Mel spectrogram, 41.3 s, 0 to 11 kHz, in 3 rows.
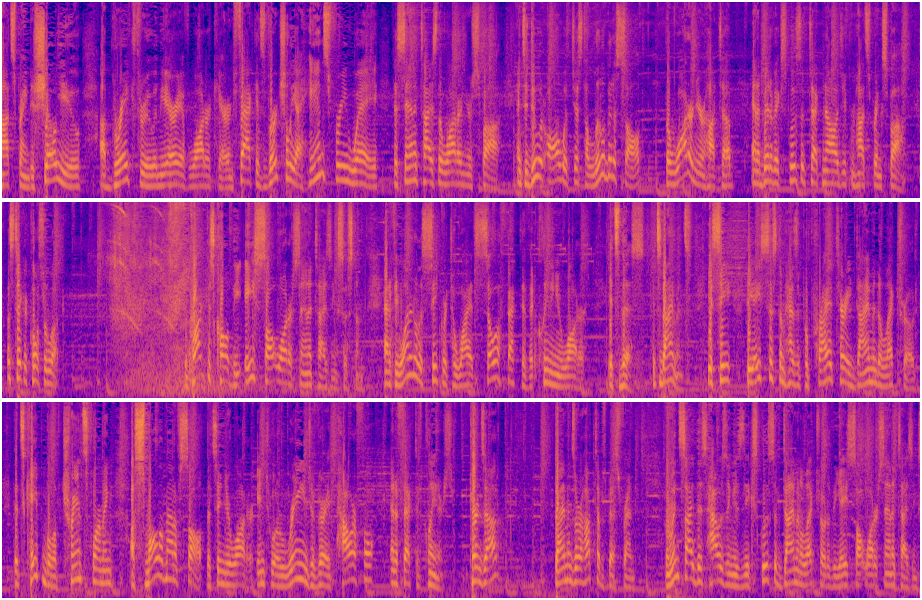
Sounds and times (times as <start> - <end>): Speech: 0.0 - 14.6, 16.6 - 35.0, 35.8 - 41.3
Music: 0.0 - 41.3.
